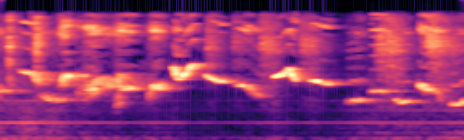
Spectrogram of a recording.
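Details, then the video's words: White-rumped shama duelling with a rival bird, pouring out quick, warbled whistles that swoop and bend, with a few rough chattering notes, over a steady background hum. "đấu solo (shama bird)"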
